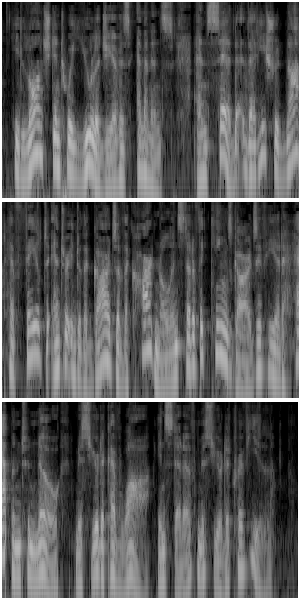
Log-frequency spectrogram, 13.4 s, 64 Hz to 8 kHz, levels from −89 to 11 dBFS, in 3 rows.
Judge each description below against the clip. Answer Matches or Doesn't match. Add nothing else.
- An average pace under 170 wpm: Doesn't match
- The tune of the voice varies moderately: Doesn't match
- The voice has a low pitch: Matches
